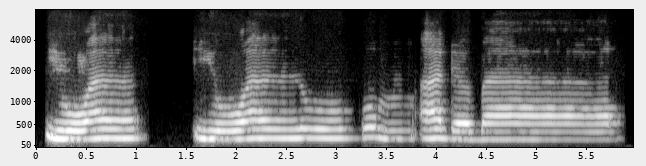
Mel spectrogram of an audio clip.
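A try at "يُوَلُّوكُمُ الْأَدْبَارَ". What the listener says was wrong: Kumul, bukan kum.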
